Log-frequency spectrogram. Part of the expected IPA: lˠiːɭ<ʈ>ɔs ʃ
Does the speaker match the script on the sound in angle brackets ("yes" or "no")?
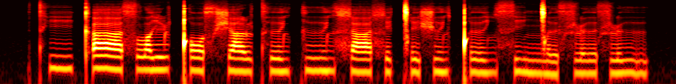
no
